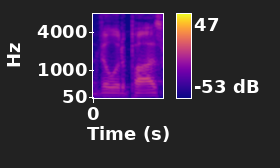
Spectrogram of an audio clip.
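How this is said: It is said with an anglicized English pronunciation.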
